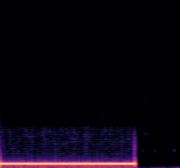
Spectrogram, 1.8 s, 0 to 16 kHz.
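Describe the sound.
A telephone dial tone on a phone used to place a Star 69 call-back: one steady, unbroken tone held for over a second, then cut off abruptly into near silence.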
